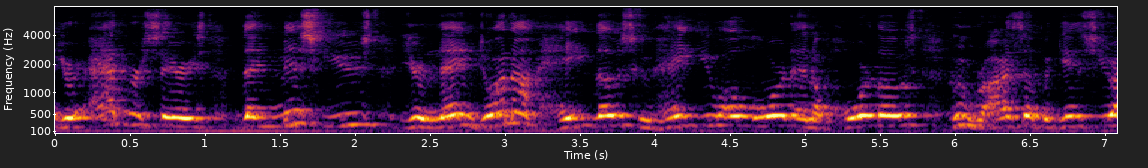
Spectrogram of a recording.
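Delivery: loud, high, impassioned pleading; fervent prayer. Acted. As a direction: pour out anger to God. Fervent prayer against enemies.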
